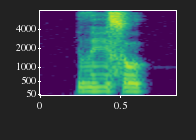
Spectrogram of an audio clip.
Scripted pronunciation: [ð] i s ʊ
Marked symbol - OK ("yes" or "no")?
yes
